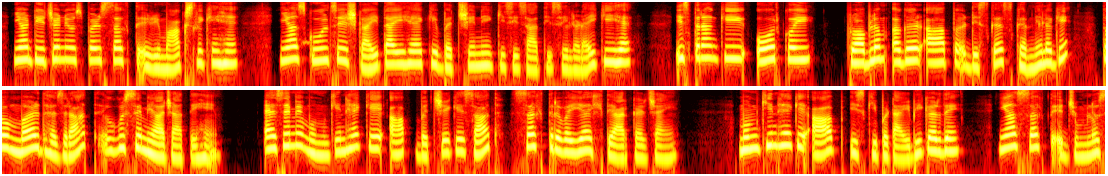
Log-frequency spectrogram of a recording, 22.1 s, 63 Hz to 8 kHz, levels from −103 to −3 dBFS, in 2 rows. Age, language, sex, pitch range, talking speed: 20-39, Urdu, female, 190-275 Hz, 190 wpm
